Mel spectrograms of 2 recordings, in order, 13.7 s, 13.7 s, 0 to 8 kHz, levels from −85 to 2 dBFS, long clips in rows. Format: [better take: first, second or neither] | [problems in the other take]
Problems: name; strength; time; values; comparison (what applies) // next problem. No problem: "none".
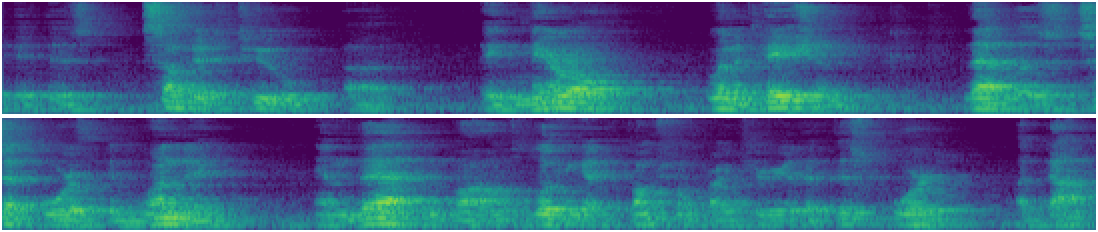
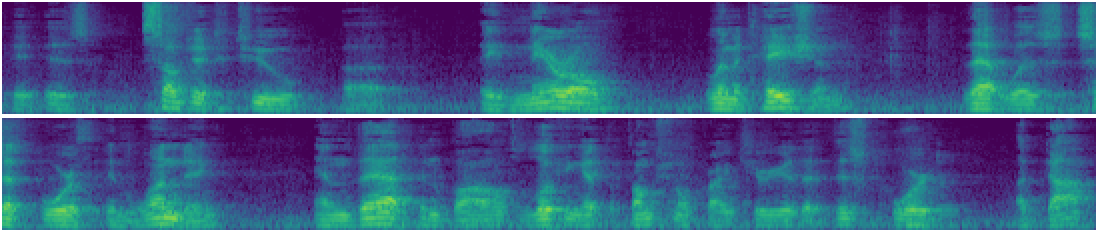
second | room echo; dies away in 0.9 s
